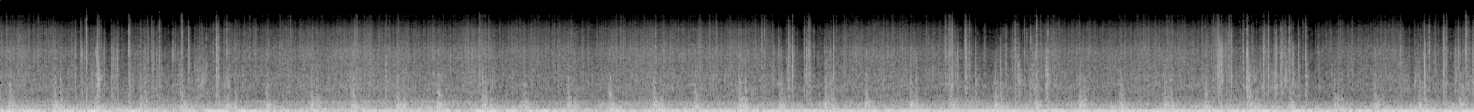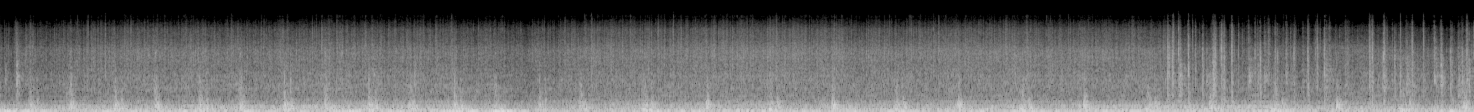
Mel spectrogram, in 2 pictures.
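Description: Rain striking a moving car in a dense, steady stream of small drop hits, over a strong, steady low rumble from the car and its tyres on the wet road.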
